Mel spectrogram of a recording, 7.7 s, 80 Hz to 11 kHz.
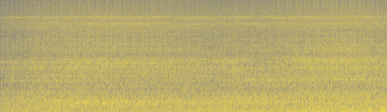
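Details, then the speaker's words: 1950 flathead Ford V8 Pilot, back on a points-ignition distributor and original carb after electronic ignition was removed: warming up at a steady, even low idle with a soft regular beat and no misses or knocks, a normal warm-up idle. "right let's go and check up on the pilot she warming up nicely"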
